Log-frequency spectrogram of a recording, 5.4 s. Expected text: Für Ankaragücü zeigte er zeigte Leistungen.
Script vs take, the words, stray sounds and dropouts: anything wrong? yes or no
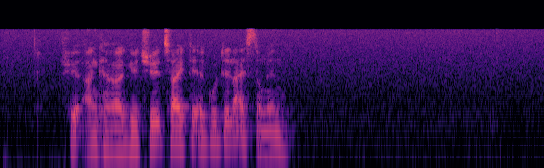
yes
